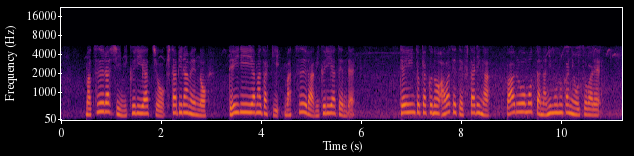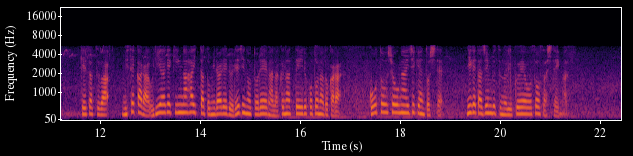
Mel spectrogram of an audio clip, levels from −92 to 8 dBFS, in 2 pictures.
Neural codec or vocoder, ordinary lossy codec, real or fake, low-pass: none; none; real; 5.4 kHz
